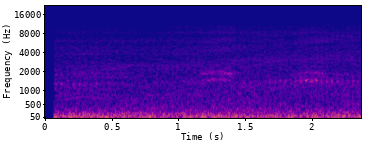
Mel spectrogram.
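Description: Steady low outdoor rumble, with a faint short higher sound about a second in.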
